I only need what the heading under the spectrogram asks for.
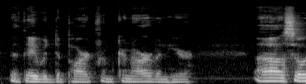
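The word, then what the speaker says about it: Caernarfon: And thinking about my Welsh pronunciation, Carnarvon. And so the C is always a hard C.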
